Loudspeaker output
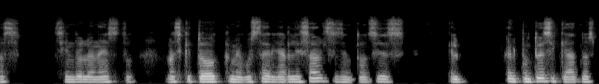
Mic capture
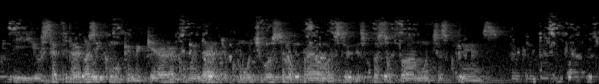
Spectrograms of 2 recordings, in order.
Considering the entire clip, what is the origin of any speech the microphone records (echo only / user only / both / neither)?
both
